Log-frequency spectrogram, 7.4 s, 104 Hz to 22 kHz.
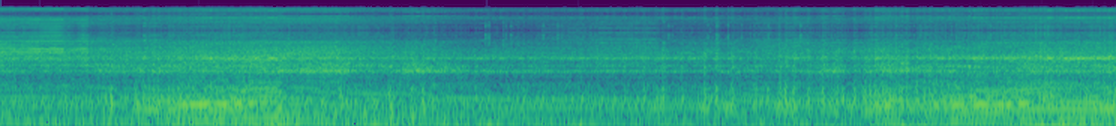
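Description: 1989 Suzuki RM250 two-stroke single-cylinder motocross engine running under way, its pitch rising and falling with the throttle, with wind noise. It eases off a little about halfway through, then picks up again near the end.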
